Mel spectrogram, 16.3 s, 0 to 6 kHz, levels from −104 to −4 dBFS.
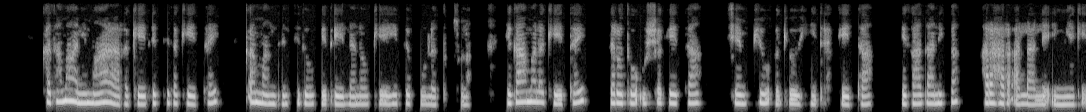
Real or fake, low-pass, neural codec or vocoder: real; 5.4 kHz; none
